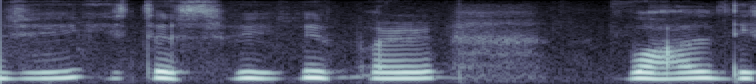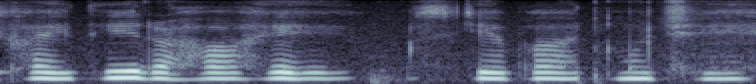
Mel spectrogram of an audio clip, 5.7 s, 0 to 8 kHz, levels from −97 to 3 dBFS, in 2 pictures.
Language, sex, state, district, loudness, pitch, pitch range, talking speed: Hindi, female, Arunachal Pradesh, Papum Pare, -18 LUFS, 215 Hz, 210-220 Hz, 125 wpm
